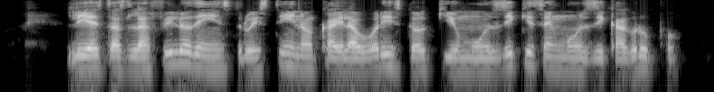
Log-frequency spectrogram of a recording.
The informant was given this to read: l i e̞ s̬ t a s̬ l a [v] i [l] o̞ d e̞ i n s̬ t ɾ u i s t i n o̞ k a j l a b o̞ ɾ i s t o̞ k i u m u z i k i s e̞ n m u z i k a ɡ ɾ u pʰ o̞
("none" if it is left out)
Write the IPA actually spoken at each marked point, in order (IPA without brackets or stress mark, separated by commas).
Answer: f, l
